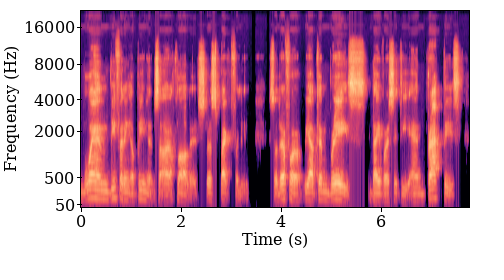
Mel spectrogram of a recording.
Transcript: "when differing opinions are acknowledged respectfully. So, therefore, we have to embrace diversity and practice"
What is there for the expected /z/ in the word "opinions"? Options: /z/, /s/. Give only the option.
/s/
